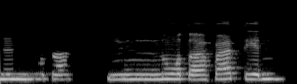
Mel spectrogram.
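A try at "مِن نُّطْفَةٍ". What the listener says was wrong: Ya, bukan nute ya. nutofatin. tapi nggak condong ke harokat fathah ya, lebih cepat ya karena dia pantulan. nutofatin. jangan nute. nutofatin. Nutofatin. tebal. Jadi bukan te ya.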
